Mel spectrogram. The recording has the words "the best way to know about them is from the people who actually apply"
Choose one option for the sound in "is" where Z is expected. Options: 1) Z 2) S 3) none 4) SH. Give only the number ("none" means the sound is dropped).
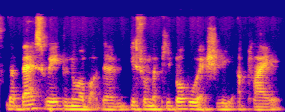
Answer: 2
